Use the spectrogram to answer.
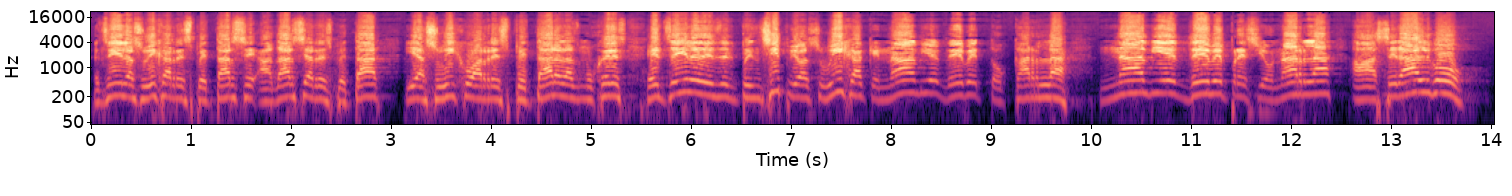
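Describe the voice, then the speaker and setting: A man's voice: high voice, measured pace, sharp tone. A man pastor preaching a sermon, pressing his points with emphatic repetition and sudden swings in his voice. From Colombia.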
